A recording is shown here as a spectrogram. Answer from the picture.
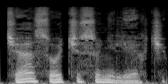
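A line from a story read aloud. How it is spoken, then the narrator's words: Muttering. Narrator (Russian): пробормотал Леша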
